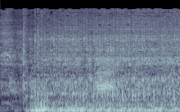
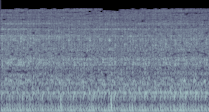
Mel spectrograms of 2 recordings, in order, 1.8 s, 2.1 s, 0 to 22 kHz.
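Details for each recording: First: Isuzu NHR55 (4JB1) diesel, unused for a long time, started by wiring the injection-pump solenoid and starter straight to the battery, radiator not fitted. It cranks and catches into a lumpy, uneven idle. A leaking or maladjusted valve. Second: Isuzu NHR55 4JB1 diesel idling briefly, radiator not fitted, after valve clearance adjustment: steady idle with bright valve-train clatter; hard starting caused by leaking valves from too-tight clearance.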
